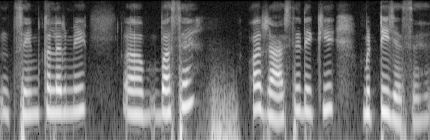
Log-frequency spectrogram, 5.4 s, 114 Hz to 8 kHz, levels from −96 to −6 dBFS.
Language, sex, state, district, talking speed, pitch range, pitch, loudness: Hindi, female, Uttar Pradesh, Hamirpur, 135 wpm, 245-275 Hz, 260 Hz, -19 LUFS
